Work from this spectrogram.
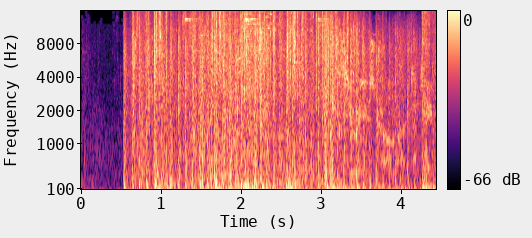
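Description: Rapid, dense rifle gunfire in The Division 2 player-versus-player combat, a loud continuous barrage of sharp shots that starts abruptly after a brief quiet moment.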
